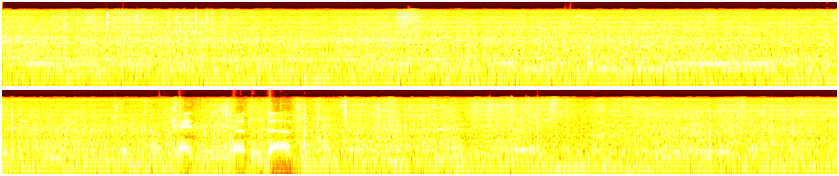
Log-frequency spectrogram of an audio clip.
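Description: A vehicle bumps and rattles over a rough dirt track.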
